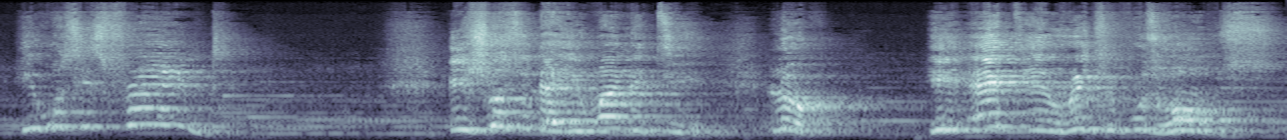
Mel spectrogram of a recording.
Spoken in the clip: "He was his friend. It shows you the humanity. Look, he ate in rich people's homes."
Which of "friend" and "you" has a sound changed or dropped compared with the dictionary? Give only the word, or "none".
none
